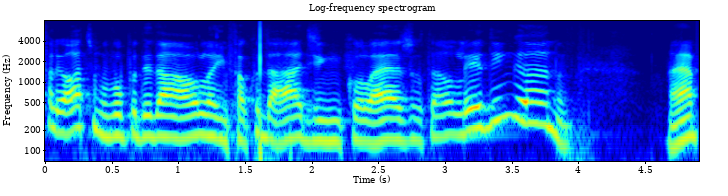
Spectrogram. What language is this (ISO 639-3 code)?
por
